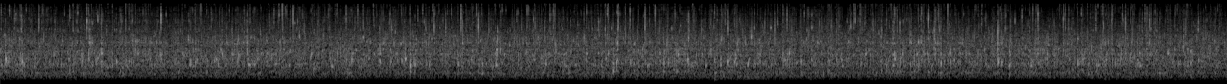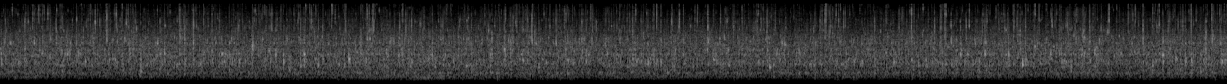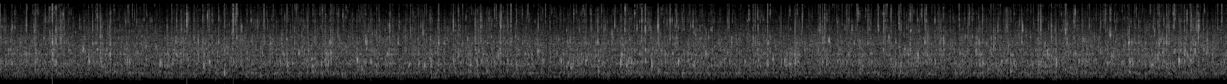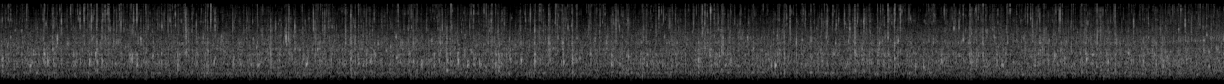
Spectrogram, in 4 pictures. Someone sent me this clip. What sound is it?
Waterstream, small
A little brook with water as flowing.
